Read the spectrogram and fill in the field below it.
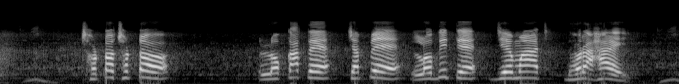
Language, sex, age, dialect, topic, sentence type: Bengali, male, 18-24, Jharkhandi, agriculture, statement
